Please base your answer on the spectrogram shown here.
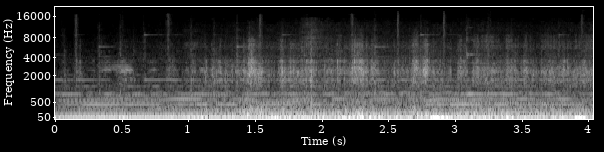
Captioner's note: wind rustling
